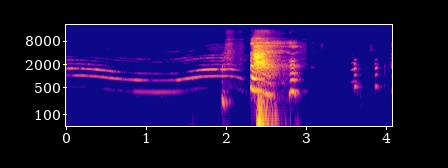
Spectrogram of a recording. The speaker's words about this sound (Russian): Еще протяжнее просто стал. Так. Это наш соведущий. Это наш соведущий. Петр Черно-белый котик, кстати, да.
